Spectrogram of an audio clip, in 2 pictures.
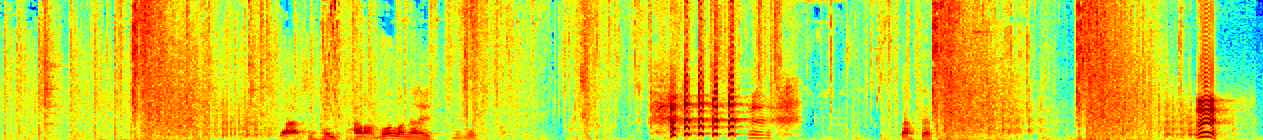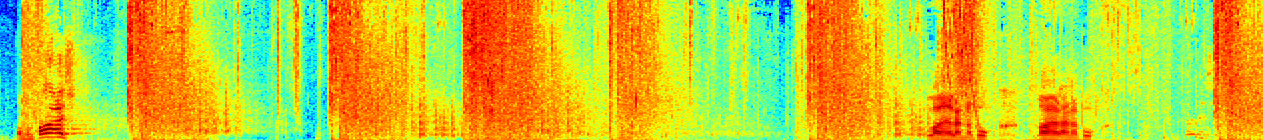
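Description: Gunshots ring out in a video game firefight.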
